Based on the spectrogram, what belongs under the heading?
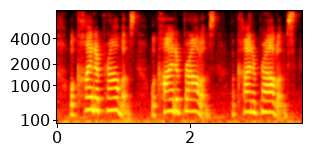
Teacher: that very popular pronunciation of kind of, which becomes kinda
